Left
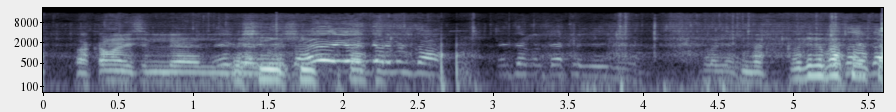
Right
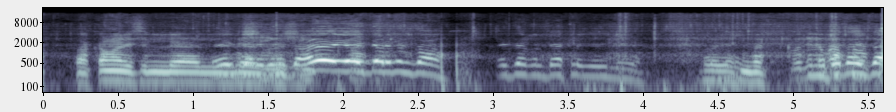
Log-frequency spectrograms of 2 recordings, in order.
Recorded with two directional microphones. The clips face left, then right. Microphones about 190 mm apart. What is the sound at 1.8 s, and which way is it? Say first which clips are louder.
Speech: right 10 dB; 55° right (ahead or behind).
